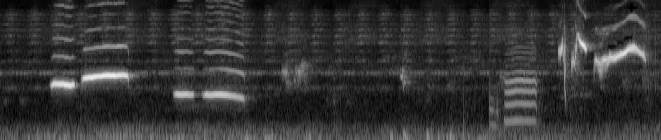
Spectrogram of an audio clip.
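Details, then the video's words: Myna singing: clear pure whistles, some rising and some held flat, a pair of low level notes, then harsh nasal squeaks and a bright rising whistle, with a steady faint electronic tone throughout. "chim sáo hót"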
